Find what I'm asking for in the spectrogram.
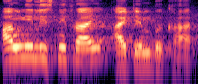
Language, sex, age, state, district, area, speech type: Bodo, male, 30-45, Assam, Kokrajhar, urban, read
